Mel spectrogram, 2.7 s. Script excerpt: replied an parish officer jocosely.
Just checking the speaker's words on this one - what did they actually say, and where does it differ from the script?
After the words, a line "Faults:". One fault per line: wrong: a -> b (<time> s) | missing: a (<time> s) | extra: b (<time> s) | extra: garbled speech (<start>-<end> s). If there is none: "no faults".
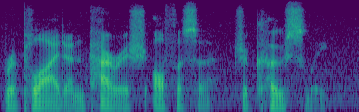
replied an parish officer jocosely.
Faults:
no faults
